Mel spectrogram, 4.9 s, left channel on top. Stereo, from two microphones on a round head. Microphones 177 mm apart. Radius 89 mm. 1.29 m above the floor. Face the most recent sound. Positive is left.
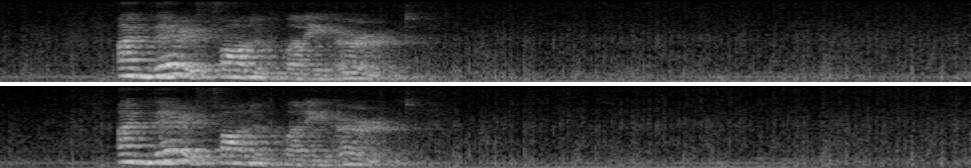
turn(degrees=0)  # may be behind; listen again after turning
